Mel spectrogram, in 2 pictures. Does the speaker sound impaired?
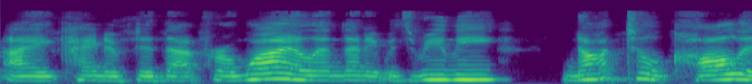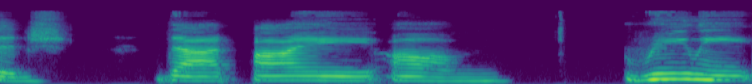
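Yes: cleft palate, cleft palate without cleft lip.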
